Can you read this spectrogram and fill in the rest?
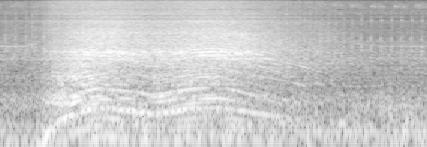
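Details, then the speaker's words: All-wheel-drive car at auction, freshly jump-started on a very cold day, revved up and settling back with a faint light tapping on top; unsure whether it is a lifter tick or engine tap. "i don't know comment below let me know if you think that sounds like a motor like a motor tap or a lifter type or whatever"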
